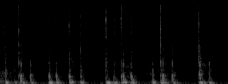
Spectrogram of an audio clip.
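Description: Light, quick keystrokes on a Mac keyboard come in short bursts of clicks while a Spotlight search is typed, close and clear with no talking.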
